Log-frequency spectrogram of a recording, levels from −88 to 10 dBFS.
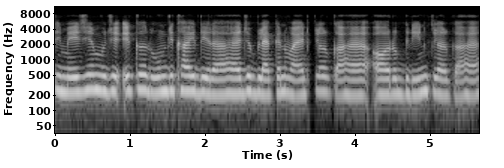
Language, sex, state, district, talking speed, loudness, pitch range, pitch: Hindi, female, Punjab, Kapurthala, 220 wpm, -16 LUFS, 205-240 Hz, 225 Hz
